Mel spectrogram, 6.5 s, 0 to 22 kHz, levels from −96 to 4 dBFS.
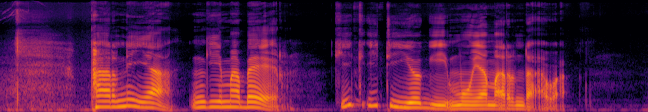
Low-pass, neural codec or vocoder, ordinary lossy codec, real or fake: none; none; none; real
